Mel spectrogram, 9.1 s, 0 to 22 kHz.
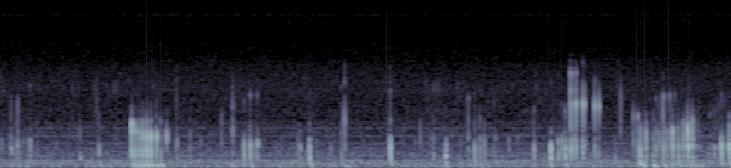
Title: stomach growling (for @Amandaforbuddies2 )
